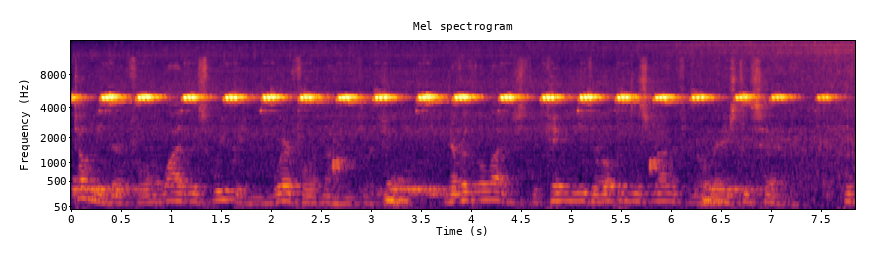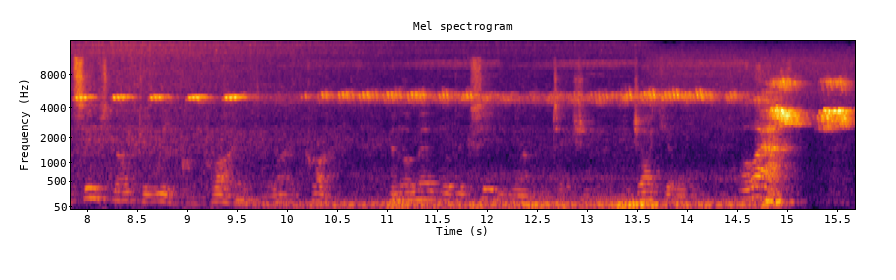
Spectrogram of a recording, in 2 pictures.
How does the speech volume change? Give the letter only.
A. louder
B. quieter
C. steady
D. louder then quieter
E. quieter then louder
C.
